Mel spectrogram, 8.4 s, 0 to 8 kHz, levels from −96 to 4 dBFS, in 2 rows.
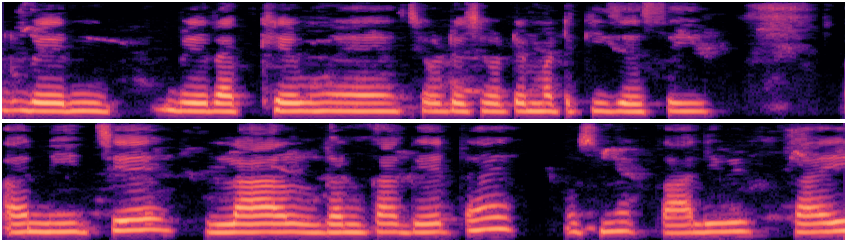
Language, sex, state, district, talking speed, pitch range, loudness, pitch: Hindi, female, Uttar Pradesh, Budaun, 115 wpm, 205-225 Hz, -18 LUFS, 210 Hz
